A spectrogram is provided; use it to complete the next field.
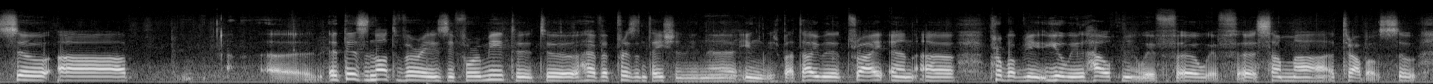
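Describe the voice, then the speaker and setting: With a Polish accent, a woman speaks at a fairly slow pace in fairly even intonation, with noticeable background noise. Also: medium pitch for a woman. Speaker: professor, philologist. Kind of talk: academic lecture. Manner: halting, many fillers.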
